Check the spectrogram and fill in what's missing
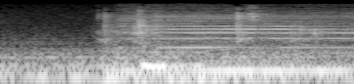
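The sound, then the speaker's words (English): An electronic keycard door lock disengages after a card is pressed up to the door: a steady whirring motor tone with a faint high whine starts partway through, broken by two soft mechanical clicks, over a low background hum. “I just pressed the card up to the door.”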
